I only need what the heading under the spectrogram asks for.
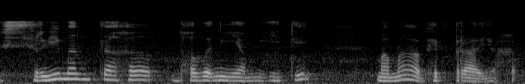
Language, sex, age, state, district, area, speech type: Sanskrit, female, 60+, Karnataka, Bangalore Urban, rural, spontaneous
